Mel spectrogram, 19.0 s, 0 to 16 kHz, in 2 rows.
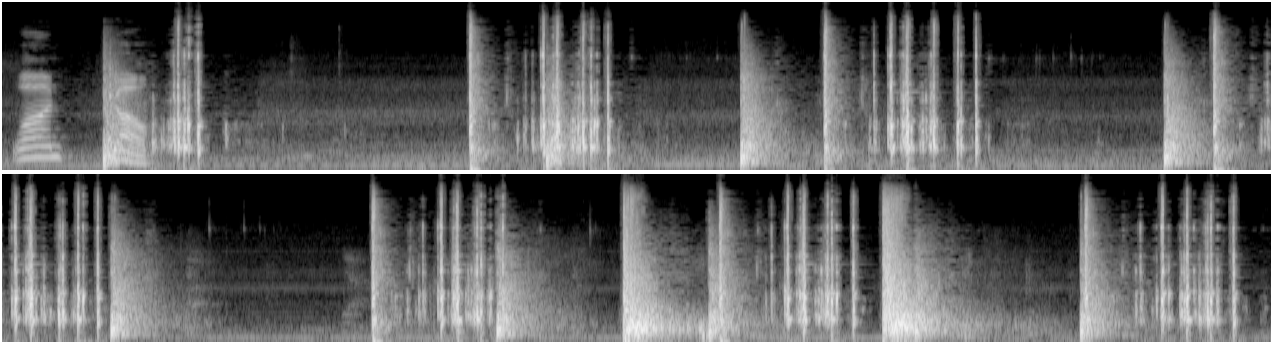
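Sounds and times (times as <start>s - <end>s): rifle shots cracking: 3.5s - 4.7s, 5.4s - 7.4s, 8.7s - 10.9s, 12.3s - 18.9s.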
